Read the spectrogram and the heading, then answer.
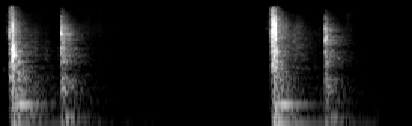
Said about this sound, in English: Each man fired his first arrow.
